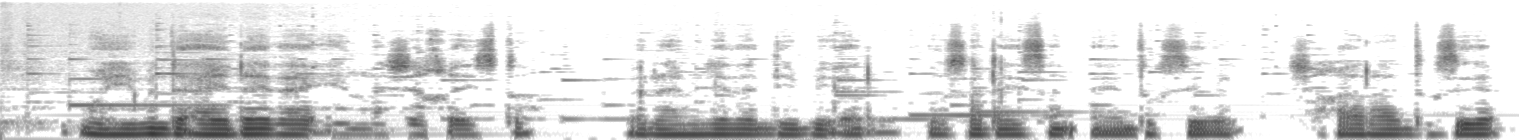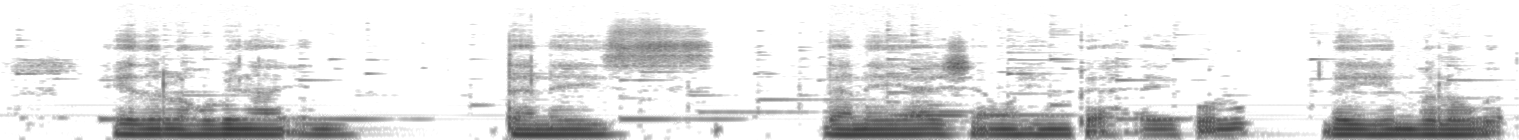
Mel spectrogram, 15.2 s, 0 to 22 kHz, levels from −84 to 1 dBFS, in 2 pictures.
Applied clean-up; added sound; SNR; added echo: classical method spectral subtraction.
